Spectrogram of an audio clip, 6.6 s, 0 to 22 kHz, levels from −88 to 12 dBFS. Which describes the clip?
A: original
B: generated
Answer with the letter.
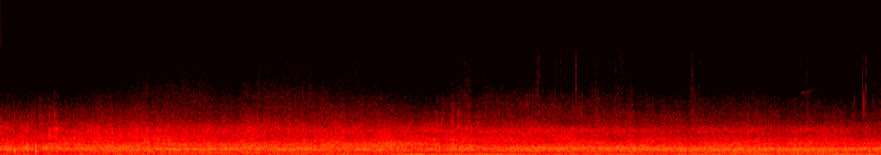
A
